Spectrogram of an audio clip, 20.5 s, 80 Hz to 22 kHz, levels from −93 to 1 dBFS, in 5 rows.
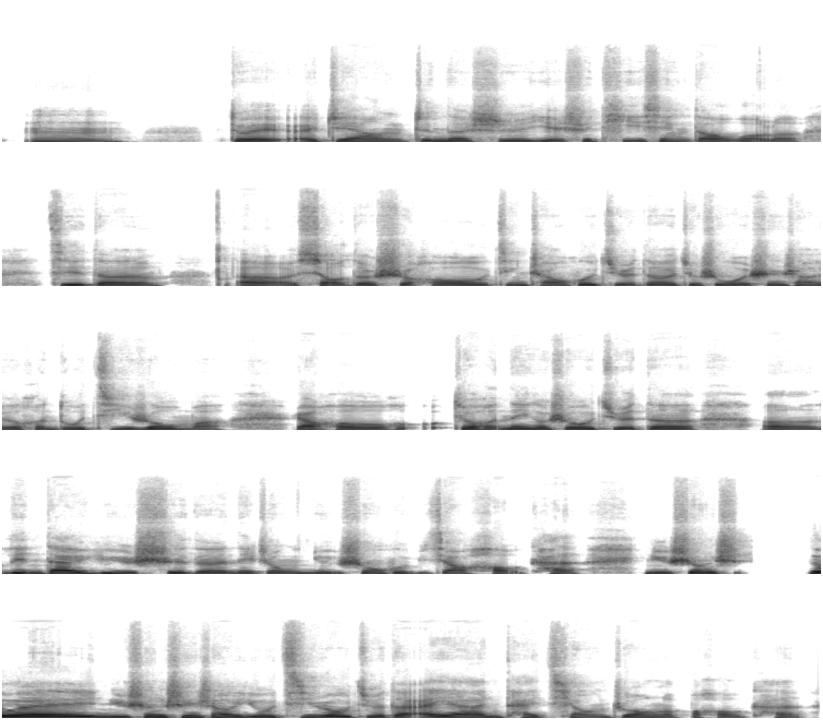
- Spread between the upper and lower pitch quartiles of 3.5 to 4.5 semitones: Yes, average, 3.8 semitones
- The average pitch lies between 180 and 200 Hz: Yes, high, 190 Hz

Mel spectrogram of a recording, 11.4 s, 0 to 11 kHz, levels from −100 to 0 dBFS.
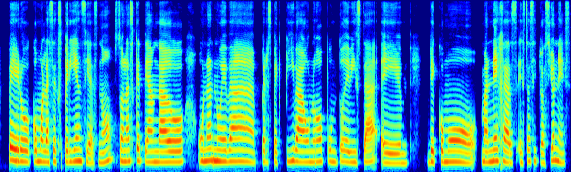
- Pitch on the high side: Yes, high, 205 Hz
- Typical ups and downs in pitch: No, narrow, 1.5 semitones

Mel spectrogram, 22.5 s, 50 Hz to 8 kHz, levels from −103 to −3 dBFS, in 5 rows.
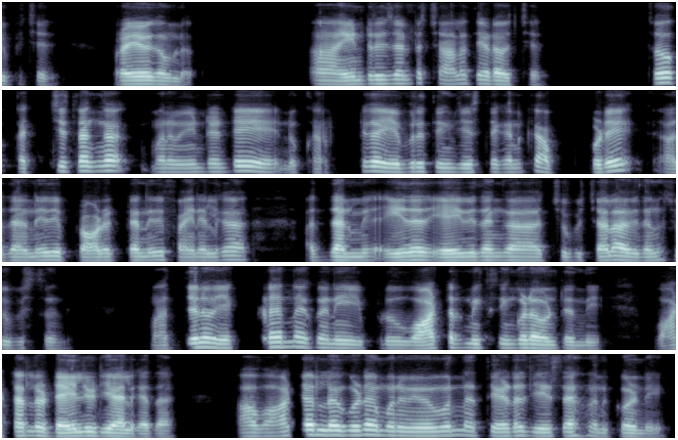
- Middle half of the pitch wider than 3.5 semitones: No, average, 2.9 semitones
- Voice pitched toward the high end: No, low, 135 Hz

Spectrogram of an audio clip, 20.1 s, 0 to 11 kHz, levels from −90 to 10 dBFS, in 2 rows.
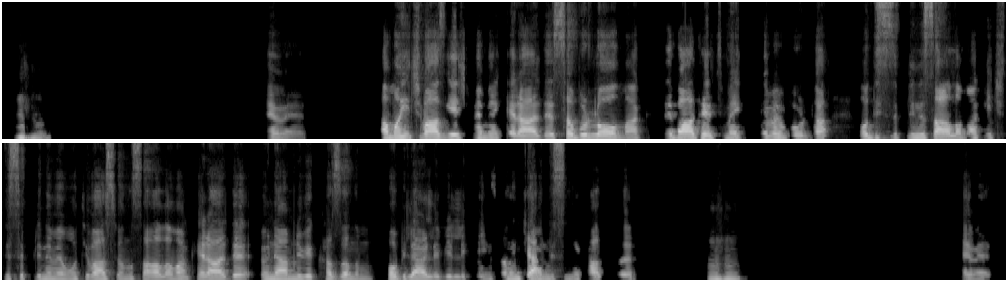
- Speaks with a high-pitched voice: Yes, high, 200 Hz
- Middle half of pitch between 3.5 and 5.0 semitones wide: No, average, 3.1 semitones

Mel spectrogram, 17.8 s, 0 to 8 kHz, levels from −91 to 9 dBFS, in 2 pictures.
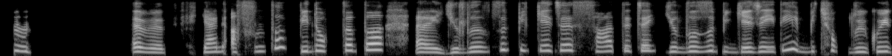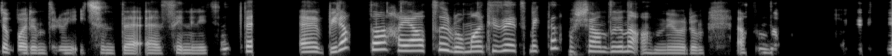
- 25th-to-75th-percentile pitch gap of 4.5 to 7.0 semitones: Yes, wide, 5.6 semitones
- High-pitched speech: Yes, high, 245 Hz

